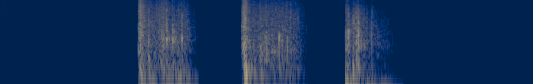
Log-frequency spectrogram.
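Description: Tall grass is torn up with loud rustling bursts.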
